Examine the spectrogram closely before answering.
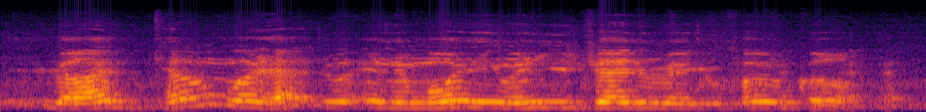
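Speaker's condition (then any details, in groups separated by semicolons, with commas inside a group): Cerebral palsy; from birth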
